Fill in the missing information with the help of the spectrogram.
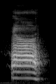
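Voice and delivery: one sharp loud high "Ha!"; gloating laugh bark. Real, not acted. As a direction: bark a single mocking laugh. Gloating at United's loss.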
